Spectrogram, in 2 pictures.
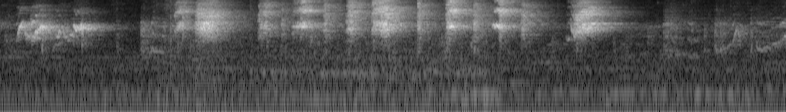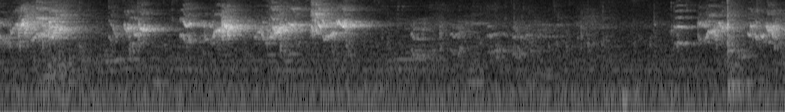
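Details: Budgerigar chattering in quick bursts of bright, scratchy chirps and tweets; the bird is named Grassy and is linked to egg candling.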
